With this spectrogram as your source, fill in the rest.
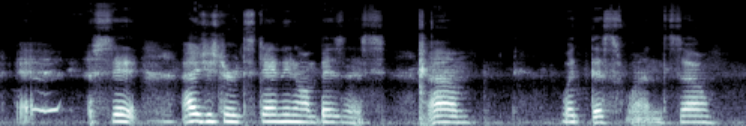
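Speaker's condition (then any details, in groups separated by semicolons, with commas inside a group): Cerebral palsy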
